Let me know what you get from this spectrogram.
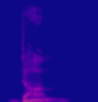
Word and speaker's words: Dam: Now, that sounds like dumb in the English language, but it's actually dam, you know, like a body of water in the English language, but in Afrikaans, you pronounce it as dumb.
